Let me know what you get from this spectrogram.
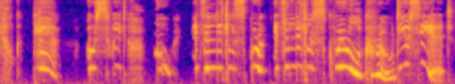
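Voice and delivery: very high, loud delighted squeals; Penelope squealing at a squirrel to her crew; thrilled. Acted. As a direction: gush over the little squirrel.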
